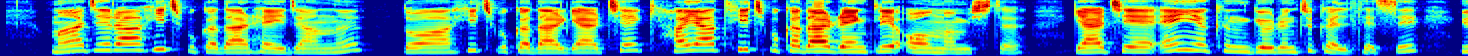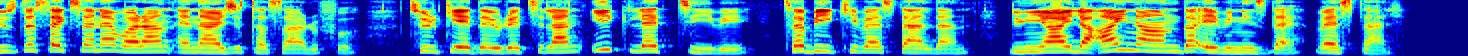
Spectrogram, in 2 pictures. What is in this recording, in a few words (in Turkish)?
REKLAM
